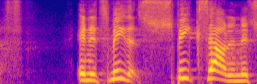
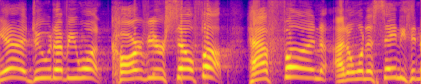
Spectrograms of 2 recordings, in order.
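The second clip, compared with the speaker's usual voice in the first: mock permissive shrug; 6 semitones higher, 3 dB louder than usual. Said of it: "instead of just saying".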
